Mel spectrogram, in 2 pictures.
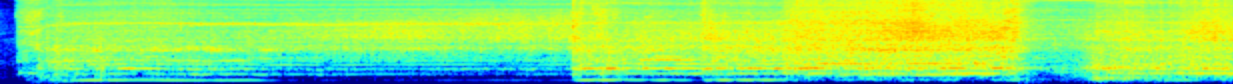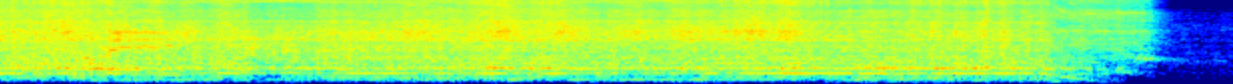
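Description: A blender roars loudly and continuously mixing Yorkshire pudding batter, briefly dropping and surging again, then cuts off after about fifteen seconds; no one speaks.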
